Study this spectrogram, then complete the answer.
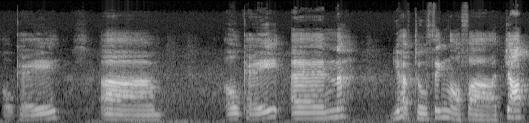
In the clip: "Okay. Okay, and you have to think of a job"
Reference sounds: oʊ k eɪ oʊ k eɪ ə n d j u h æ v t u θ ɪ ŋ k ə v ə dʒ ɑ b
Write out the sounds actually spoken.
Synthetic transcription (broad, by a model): oʊ k eɪ oʊ k eɪ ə n j u h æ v t u θ ɪ ŋ k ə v ə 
